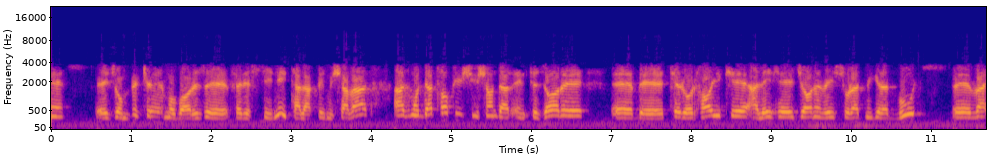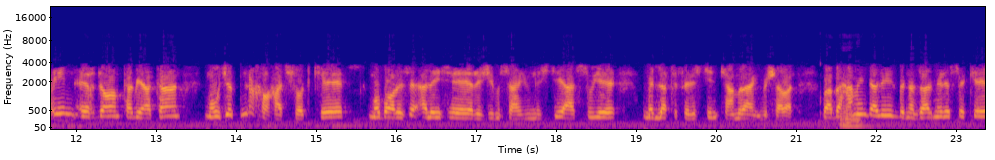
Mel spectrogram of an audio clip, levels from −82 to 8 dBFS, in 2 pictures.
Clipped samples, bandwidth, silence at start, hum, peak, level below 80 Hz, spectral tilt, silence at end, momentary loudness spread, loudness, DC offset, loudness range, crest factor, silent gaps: under 0.1%; 4.2 kHz; 0 s; none; 0 dBFS; -50 dBFS; -5.5 dB/octave; 0 s; 7 LU; -15 LUFS; under 0.1%; 2 LU; 16 dB; none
